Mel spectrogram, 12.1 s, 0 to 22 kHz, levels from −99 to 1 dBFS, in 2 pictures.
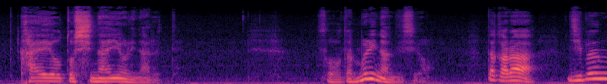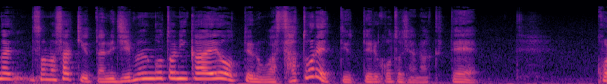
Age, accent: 60-79, native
